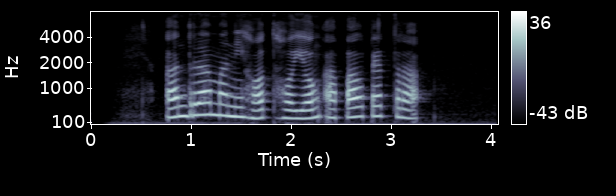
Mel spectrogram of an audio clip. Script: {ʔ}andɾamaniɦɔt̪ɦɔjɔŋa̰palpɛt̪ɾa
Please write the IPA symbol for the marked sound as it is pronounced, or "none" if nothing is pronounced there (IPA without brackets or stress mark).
ʔ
